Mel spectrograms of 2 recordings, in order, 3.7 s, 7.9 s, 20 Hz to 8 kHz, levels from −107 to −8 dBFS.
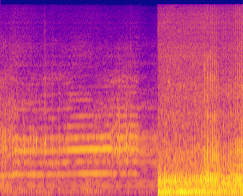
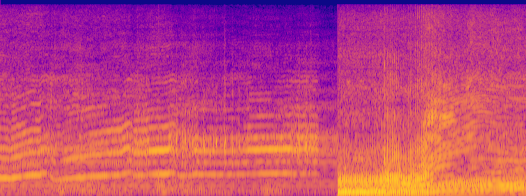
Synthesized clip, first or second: first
